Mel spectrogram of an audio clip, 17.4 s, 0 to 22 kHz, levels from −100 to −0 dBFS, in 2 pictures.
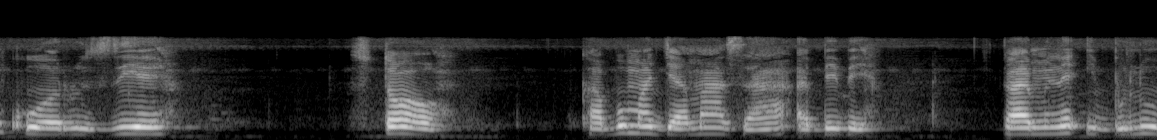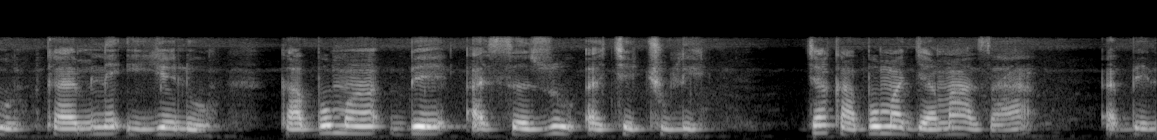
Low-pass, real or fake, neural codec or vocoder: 7.2 kHz; real; none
